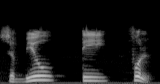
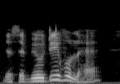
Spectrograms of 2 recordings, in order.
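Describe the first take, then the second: First: ब्यूटीफुल drawn out slowly as bew-tee-ful, each of its three syllables clear; slow teacher model of ब्यूटीफुल; beautiful said slowly. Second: Said in the usual way. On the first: Shown as a demonstration. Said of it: "अल्फाज की अदायगी किस तरह करनी है". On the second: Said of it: "अब सैड में एक सिलेबल है".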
